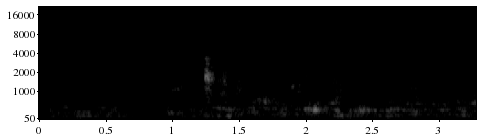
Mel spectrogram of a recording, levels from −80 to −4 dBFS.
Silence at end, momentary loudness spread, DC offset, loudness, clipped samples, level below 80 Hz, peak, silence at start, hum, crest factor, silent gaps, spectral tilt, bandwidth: 0 s; 11 LU; under 0.1%; -62 LUFS; under 0.1%; under -90 dBFS; -40 dBFS; 0.05 s; none; 26 dB; none; -3.5 dB/octave; 6.2 kHz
